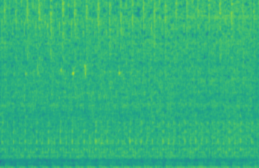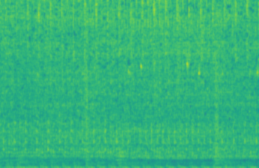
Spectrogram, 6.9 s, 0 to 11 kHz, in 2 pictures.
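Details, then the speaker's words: Nissan 240SX S13 after new hose clamps: lumpy uneven idle, engine shaking, sounding like two cylinders, dies instantly when revved; rough idle, cause not found. "Doesn't sound like it's running on 2 cylinders. If it wants to rev up at all. No, you see the engine shaking so much. Yep, there it goes again. Wow, this motor bounced."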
